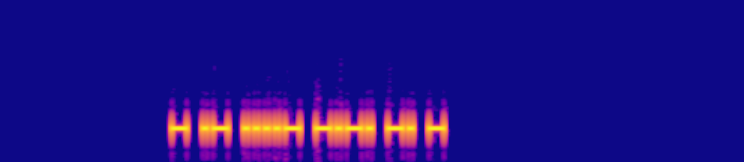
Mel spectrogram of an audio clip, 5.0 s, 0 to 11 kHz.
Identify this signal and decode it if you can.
Morse code, heard as a keyed tone, about 34 wpm, 700 Hz. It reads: TA4CNT
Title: DXCC-100 Call Signs - 6 Characters - Repeated 2x - 35wpm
